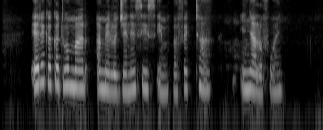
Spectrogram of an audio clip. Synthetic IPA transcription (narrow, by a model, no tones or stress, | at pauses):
ɛɾɛkakatwomar | amɛlɔd͡ʒɛnɛsisimpafɛk̚tʰa | ɪɲalɔfwɛɲ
